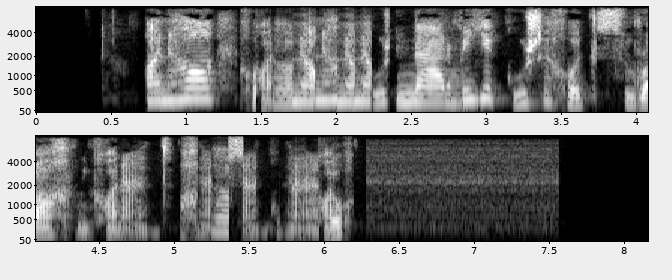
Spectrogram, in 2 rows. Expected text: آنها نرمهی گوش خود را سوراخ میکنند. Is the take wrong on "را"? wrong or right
wrong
